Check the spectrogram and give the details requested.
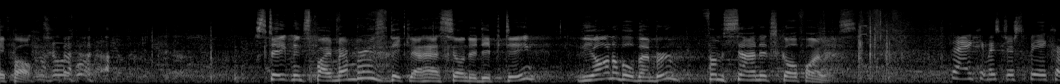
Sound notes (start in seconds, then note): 3.6 speaking French; 7.7 speaking French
